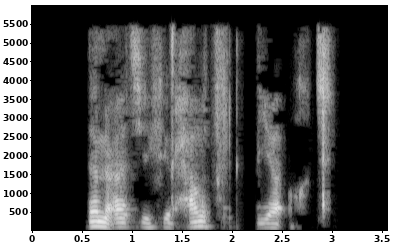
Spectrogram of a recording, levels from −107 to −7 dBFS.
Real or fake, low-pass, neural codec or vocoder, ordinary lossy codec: fake; 5.4 kHz; codec, 16 kHz, 2 kbps, X-Codec, HuBERT features, trained on balanced general audio; MP3, 32 kbps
